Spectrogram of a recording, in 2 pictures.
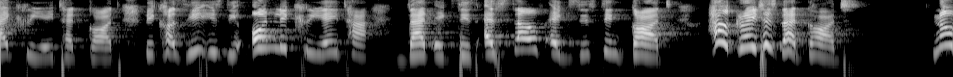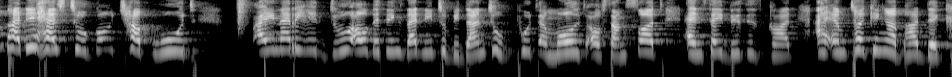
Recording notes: This sermon was preached during the youth takeover Sunday.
